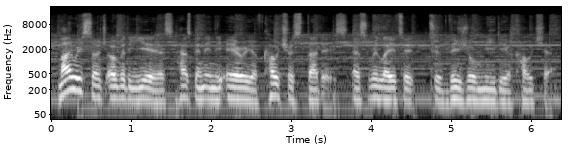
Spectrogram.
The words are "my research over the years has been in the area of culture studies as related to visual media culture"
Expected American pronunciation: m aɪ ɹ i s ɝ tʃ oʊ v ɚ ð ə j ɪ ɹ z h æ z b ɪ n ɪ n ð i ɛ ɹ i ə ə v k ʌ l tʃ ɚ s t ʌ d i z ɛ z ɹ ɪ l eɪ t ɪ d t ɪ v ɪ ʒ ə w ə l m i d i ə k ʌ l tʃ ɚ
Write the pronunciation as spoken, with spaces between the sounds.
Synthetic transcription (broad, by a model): m aɪ ɹ i s ɝ tʃ oʊ v ɚ ð ə j ɪ ɹ z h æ z b ɪ n ɪ n ð i ɛ ɹ i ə ə v k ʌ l tʃ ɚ s t ʌ d i z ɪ z ɹ ɪ l eɪ t ɪ d t ɪ v ɪ ʒ ə w ə l m i d i ə k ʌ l tʃ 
